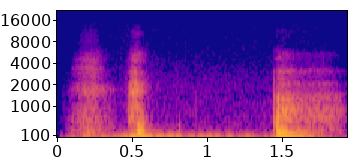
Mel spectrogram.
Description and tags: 37-Intento de hablar ascensor
animation, foley, office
